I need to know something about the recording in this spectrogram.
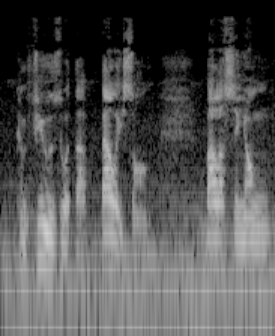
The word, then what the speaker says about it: Balasiong: with the bali song balasayong is how you pronounce this particular one I figured what I'll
